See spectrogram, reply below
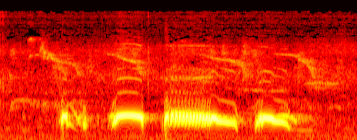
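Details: Spotted dove at home on a windy day delivers one full phrase of four rich, hollow coos, the third long and drawn out, the last slightly falling.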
